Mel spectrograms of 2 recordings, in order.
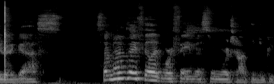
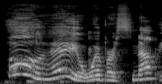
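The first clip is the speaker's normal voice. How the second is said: put-on much higher, chipper old-man voice; imitating cheery grandpa; 11 semitones higher, 5 dB louder, slower than usual. Granddaughter mimicking grandpa's chipper greeting. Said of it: "he went".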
